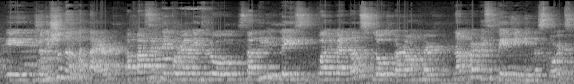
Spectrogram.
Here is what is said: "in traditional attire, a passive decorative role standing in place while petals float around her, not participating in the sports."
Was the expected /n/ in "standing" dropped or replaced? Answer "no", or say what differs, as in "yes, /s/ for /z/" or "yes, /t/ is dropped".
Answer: yes, /n/ is dropped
